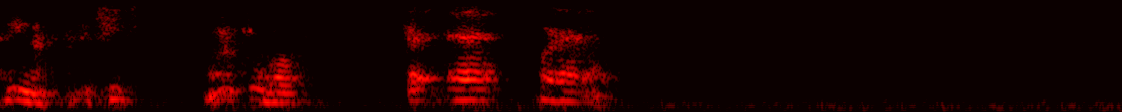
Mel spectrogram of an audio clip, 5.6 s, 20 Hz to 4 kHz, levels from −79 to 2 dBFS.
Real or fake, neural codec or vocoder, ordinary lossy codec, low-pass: fake; codec, 16 kHz, 1.1 kbps, Voila-Tokenizer; AAC, 24 kbps; 3.6 kHz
